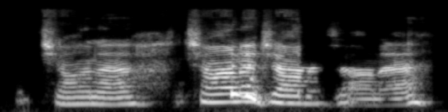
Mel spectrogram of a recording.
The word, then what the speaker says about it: Jonna: Yeah, That's how you say it. exactly how it's spelled. Yeah. It literally is spelled John Nah.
